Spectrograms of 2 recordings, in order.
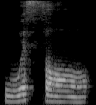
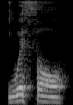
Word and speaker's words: whistle: a final stable syllable whistle even though that T is kind of silent isn't it we don't really hear that T in there whistle okay our next word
